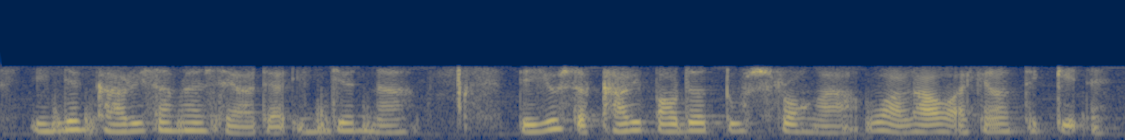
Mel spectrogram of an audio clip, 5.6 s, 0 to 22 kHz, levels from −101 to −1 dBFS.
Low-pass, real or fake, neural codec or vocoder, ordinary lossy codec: 3.6 kHz; real; none; none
